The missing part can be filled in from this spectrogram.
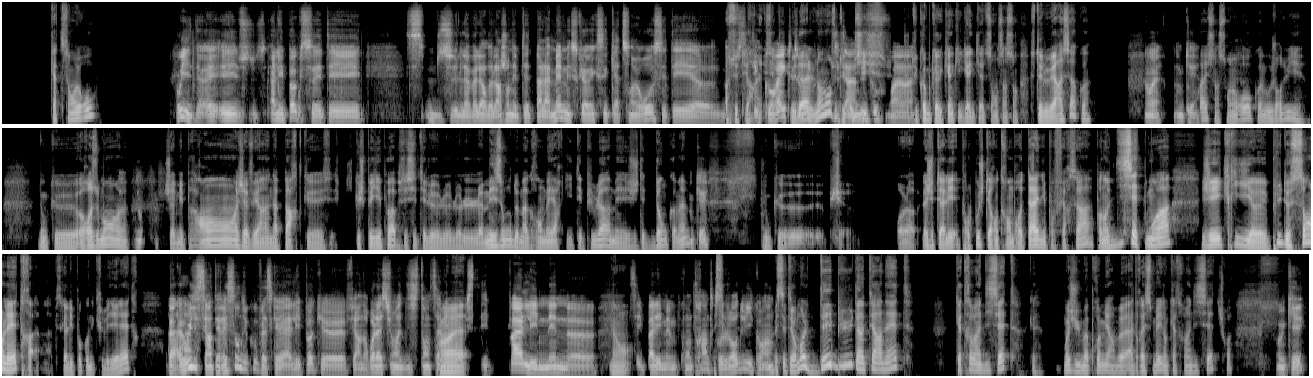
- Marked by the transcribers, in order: other background noise; stressed: "même"; stressed: "dedans"; stressed: "début"
- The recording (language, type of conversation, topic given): French, podcast, Qu’est-ce qui t’a poussé(e) à t’installer à l’étranger ?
